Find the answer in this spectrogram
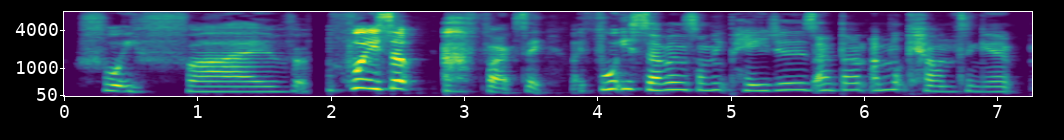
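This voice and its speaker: This twenty-something art vlogger chats through a sketchbook tour with a congested, stuffy, slightly mellow mid-range voice. They curse freely, joke at their own expense, and drift off mid-sentence.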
